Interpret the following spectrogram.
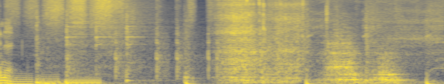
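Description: Sandpaper on a handled hand-sanding block rubbing back and forth along the edge of a planed ironbark board, taking off the sharp edges of the very hard timber.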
